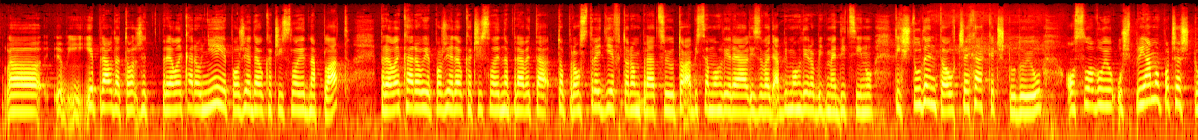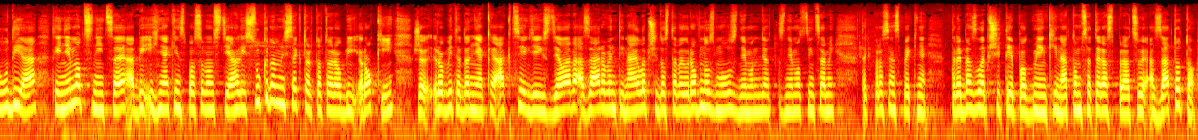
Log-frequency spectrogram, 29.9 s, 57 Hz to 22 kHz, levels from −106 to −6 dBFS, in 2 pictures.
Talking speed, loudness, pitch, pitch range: 180 wpm, -22 LUFS, 215 Hz, 200-225 Hz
